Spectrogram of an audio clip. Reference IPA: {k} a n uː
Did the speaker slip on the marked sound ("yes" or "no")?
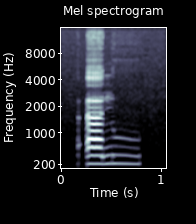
yes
